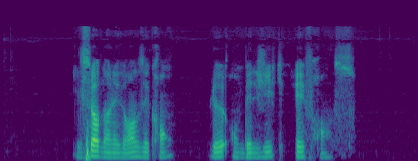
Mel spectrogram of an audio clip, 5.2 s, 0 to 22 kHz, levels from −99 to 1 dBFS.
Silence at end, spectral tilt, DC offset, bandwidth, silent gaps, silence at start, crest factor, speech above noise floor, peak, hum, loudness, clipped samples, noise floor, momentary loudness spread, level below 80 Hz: 0.8 s; -5.5 dB/octave; under 0.1%; 11.5 kHz; none; 0.95 s; 28 dB; 49 dB; -10 dBFS; none; -36 LUFS; under 0.1%; -84 dBFS; 16 LU; -60 dBFS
